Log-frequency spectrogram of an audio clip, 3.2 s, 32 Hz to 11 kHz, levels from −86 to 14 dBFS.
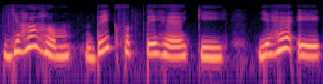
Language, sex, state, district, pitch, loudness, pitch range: Hindi, female, Himachal Pradesh, Shimla, 235 Hz, -12 LUFS, 220-300 Hz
